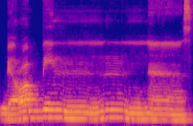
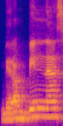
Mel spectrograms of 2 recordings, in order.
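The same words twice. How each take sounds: First: The n is held with a nasal ghunna. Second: The n is said plainly without nasal hold. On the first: The speaker calls it right. "ன் அப்படிங்கிற ஒரு குன்னா குடுக்கணும்" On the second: The speaker calls it wrong. "பிரப்பின் நாஸ் இல்ல"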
